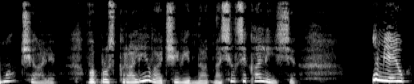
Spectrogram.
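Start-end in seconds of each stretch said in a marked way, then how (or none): 4.6-5.1 high, loud, firm answer; loud reply. A narrator's reading. Alice answers the Queen's question, just as loudly. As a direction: call back high and loud. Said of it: "так же громко ответила Алиса".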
